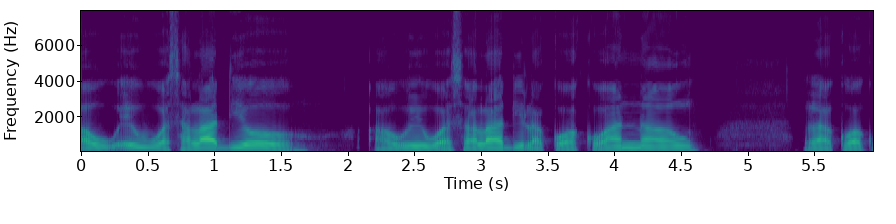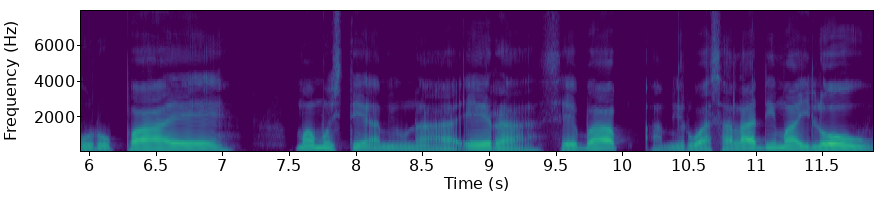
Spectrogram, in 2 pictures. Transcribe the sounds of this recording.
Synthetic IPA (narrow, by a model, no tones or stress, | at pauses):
a̰ueuwasaladio | a̰ṵeua̰saladilʔa̰koako̰anau | lakoakuɾupae | mamust̪ia̰miunaa̰ʔeɾa̰sebap̚amiɾuasaladimailou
